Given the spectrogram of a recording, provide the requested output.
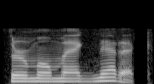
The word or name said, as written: thermomagnetic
